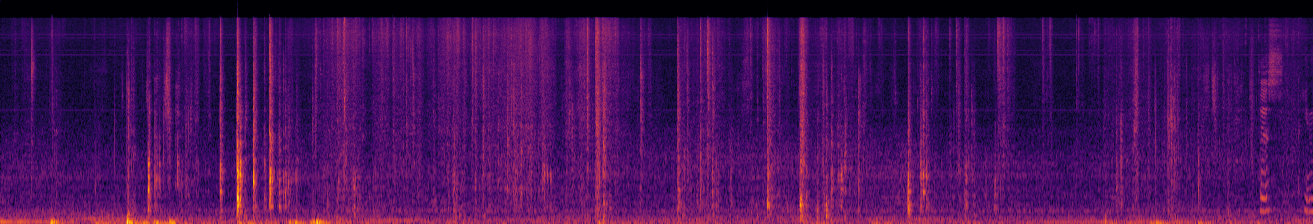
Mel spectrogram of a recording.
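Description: Household items being handled and put away during room tidying: scattered knocks and clatters at no regular rhythm, with a stretch of rustling about a third of the way in.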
